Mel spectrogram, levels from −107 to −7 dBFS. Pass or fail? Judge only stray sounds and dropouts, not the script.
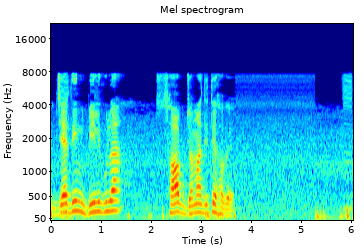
pass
